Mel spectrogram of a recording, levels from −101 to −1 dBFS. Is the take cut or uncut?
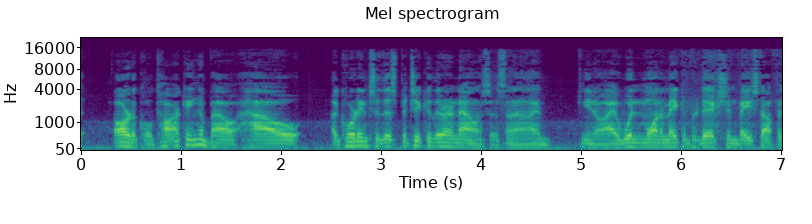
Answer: uncut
